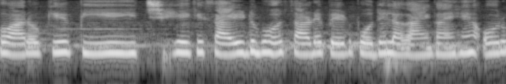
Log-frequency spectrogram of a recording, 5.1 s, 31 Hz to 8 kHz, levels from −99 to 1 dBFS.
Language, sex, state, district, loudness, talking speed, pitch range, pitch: Hindi, female, Chhattisgarh, Balrampur, -15 LUFS, 180 wpm, 230-250 Hz, 240 Hz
